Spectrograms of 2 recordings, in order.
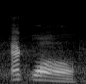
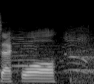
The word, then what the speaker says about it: Eckwall: So inbounding for the Celtics, Eckwall for the Celtics. Did I pronounce that right? Yeah, that's correct. That's Chase Eckwall.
